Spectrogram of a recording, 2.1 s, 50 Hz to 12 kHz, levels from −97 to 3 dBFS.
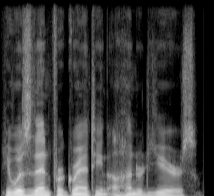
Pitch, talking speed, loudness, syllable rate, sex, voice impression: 110 Hz, 225 wpm, -17 LUFS, 5.1 syllables/s, male, very masculine, very adult-like, very middle-aged, very thick, tensed, slightly powerful, slightly dark, slightly hard, slightly muffled, slightly fluent, cool, slightly intellectual, sincere, slightly calm, mature, slightly friendly, reassuring, slightly unique, wild, kind, modest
